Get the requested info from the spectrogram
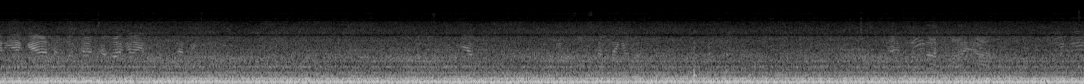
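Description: A steady, unchanging low engine drone, with faint voices in the distance.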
